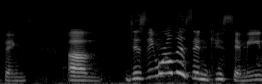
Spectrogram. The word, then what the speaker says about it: Kissimmee: I know that Sasha and her family always called it Kissimmee because they didn't know. But Kissimmee is what the people around here say.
